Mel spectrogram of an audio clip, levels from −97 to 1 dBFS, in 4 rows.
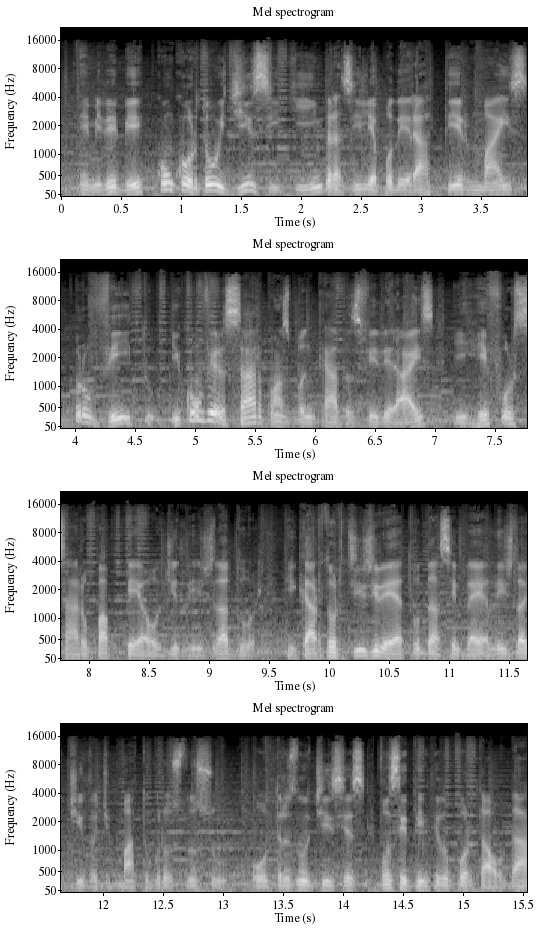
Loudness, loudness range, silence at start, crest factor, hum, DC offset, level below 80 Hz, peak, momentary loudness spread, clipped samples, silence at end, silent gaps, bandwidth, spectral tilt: -20 LUFS; 3 LU; 0 s; 18 dB; none; under 0.1%; -42 dBFS; -2 dBFS; 9 LU; under 0.1%; 0 s; none; 16 kHz; -4 dB/octave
